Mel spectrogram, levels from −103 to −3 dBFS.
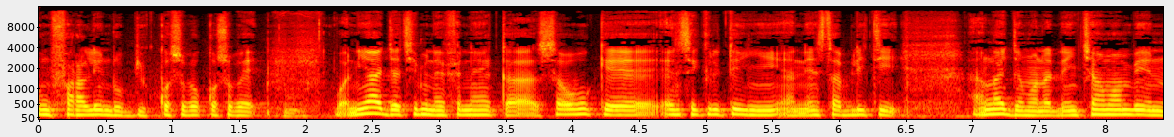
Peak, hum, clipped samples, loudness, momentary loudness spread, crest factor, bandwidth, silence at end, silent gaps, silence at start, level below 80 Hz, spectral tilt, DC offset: -12 dBFS; none; under 0.1%; -29 LUFS; 8 LU; 16 dB; 14 kHz; 0 s; none; 0 s; -64 dBFS; -5.5 dB/octave; under 0.1%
